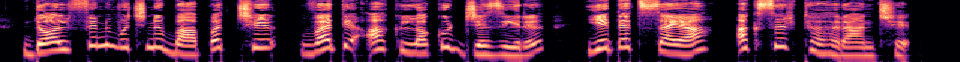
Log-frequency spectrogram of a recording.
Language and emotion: Kashmiri, neutral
